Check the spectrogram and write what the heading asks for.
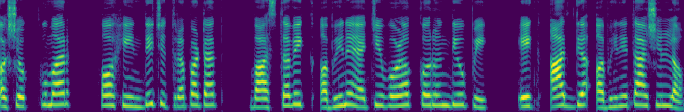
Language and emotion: Goan Konkani, neutral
